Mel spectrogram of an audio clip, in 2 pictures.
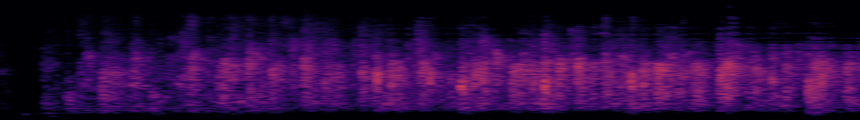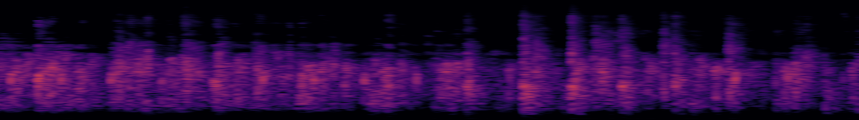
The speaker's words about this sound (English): We can clap for that.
